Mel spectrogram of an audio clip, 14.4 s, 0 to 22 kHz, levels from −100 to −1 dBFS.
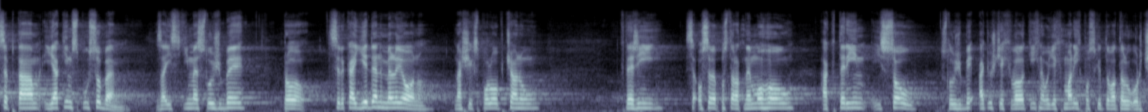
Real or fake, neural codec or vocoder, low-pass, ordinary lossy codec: real; none; 14.4 kHz; Opus, 64 kbps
